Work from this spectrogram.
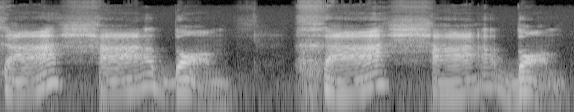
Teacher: Primeiro vocês fazem Chah, começando pelo som do X, que é forçado com a garganta, e depois o A aspirado · Vocês vão ter que fazer a aspiração depois do som desse A.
